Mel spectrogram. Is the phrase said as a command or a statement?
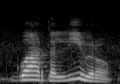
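statement. The phrase has a plain statement intonation. It states that someone is looking at the book.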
